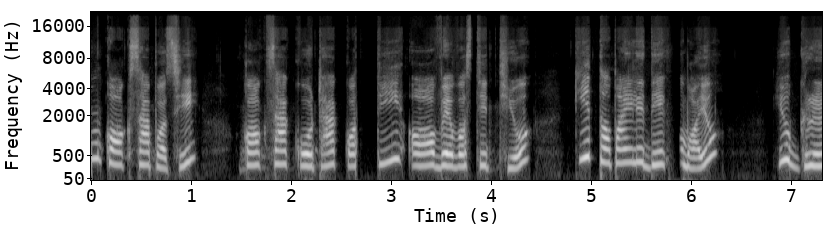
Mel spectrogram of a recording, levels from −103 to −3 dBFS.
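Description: At 1.73 s and 2.64 to 2.71 s, short concealed packet loss drops about 20 ms and 40 ms of speech, patched by extending the preceding sound. Each appears as a brief smeared patch in the spectrogram. At 5.77 to 5.90 s, a burst of packet loss removes 120 ms. The concealment continues the last sound and fades it down, and leaves a visibly flat, near-silent waveform gap.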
